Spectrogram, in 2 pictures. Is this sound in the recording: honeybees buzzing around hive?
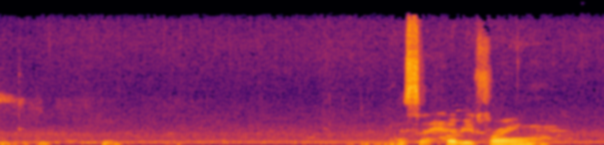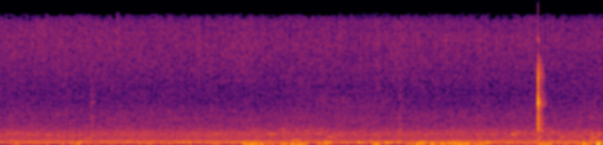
yes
